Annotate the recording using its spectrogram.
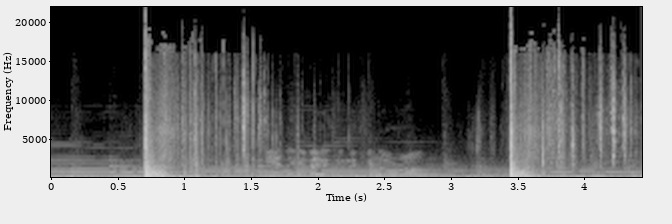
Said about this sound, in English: Because although Hard Life grants you all the life you'll ever need, we can always use more glass break noises.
